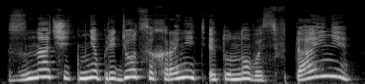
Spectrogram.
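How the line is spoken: Exclaiming. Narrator (Russian): воскликнула она

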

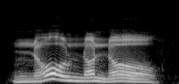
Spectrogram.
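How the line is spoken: Witch growling. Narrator (Spanish): gruñó la bruja

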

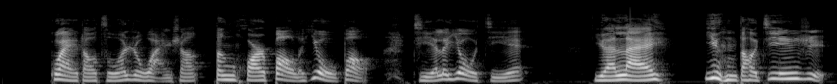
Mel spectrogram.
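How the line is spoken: Laughing. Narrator (Chinese): 贾母因笑道

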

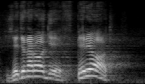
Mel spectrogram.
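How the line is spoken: Effortful shout. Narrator (Russian): Радуга собрался силами и крикнул

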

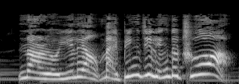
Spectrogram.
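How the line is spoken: Shouting. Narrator (Chinese): 保尔喊道

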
